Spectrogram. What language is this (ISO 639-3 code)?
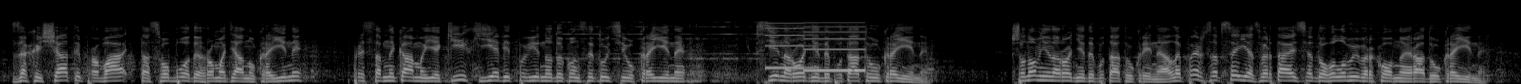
ukr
